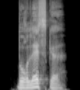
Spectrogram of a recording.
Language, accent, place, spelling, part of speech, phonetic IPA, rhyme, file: German, Germany, Berlin, Burleske, noun, [ˌbʊʁˈlɛskə], -ɛskə, De-Burleske.ogg
- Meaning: burlesque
